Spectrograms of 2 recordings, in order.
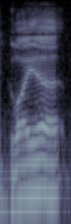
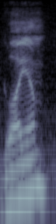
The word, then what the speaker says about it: Goya: Hey, can you imagine if he mispronounced the Goya product name and called it Goyam?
